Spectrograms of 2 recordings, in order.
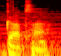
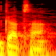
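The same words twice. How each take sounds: Both takes have the same delivery.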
